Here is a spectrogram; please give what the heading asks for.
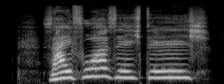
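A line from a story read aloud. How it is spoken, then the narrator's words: Calling after. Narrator (German): rief sie ihm nach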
